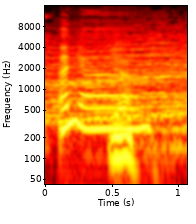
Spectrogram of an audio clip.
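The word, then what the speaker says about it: Annyeong (안녕): Annyeong.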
